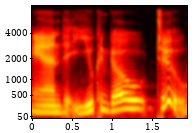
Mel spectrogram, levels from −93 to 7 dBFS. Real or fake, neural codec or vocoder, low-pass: real; none; 7.2 kHz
